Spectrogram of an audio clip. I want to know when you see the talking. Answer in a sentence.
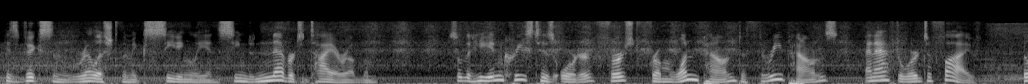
You can hear the talking from 0.0 to 10.2 s.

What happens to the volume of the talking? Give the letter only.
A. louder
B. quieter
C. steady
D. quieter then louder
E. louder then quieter
C.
